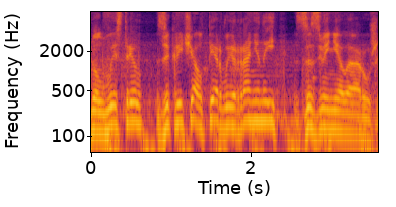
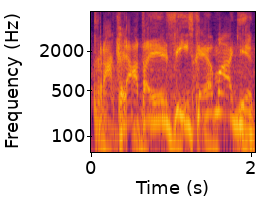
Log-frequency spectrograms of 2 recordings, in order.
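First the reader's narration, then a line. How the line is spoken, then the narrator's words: Shout. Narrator (Russian): крикнул Ак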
